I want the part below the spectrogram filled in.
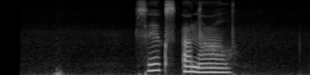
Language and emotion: Russian, sad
